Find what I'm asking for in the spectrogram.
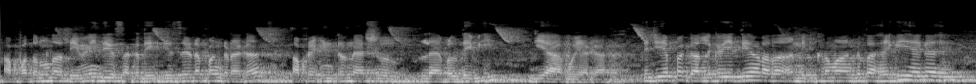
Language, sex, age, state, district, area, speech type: Punjabi, male, 45-60, Punjab, Barnala, rural, spontaneous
